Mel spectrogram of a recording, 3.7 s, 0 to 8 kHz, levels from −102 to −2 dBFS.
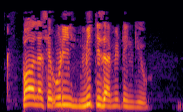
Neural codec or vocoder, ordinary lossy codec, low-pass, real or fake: none; MP3, 24 kbps; 7.2 kHz; real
